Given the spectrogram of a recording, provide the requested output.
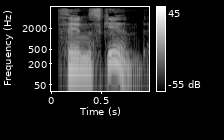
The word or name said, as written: thin-skinned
